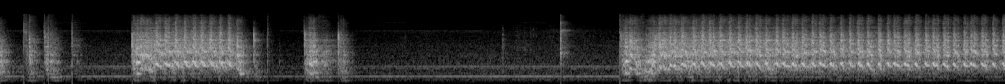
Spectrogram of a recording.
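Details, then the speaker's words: Suzuki GS850 motorcycle, sat outside over 10 years, cranked with brake cleaner sprayed in: starter churns in short quick bursts, engine never fires; cranks but won't start, spark too weak. "Nope, there's just not good enough spark here"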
